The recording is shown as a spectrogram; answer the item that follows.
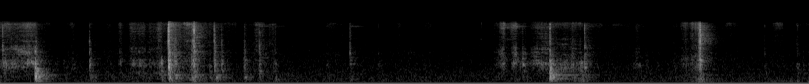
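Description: PVC pipe lengths sliding and knocking on a miter saw's metal table as they are pushed up against a wooden stop. A few scattered clacks and rubs, the sharpest near two seconds and seven seconds in.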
